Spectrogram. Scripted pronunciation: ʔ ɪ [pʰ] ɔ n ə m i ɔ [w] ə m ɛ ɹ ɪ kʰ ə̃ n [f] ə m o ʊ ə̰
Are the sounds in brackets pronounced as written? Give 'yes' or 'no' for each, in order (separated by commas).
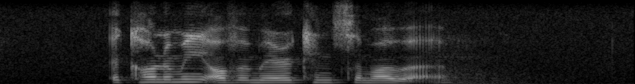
no, no, no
